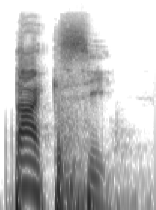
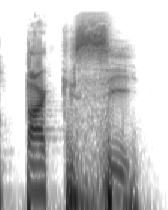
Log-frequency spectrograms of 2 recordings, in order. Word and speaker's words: táxi: representa esses dois sons perceba aí a palavra taxi me diga você a letra x nessa situação nessa sílaba aqui tem som de q eu falo vou pegar o tax ou eu vou pegar o táxi Professor acho que é táxi exatamente perceba aqui que eu pronuncio o grupo KS tá que si Então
